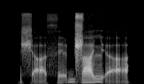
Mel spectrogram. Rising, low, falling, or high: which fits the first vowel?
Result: rising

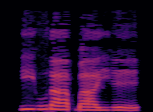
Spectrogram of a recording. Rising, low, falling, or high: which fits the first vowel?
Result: high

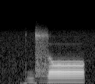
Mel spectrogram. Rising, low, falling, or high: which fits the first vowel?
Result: low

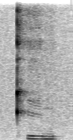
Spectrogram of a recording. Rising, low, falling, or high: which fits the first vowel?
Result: low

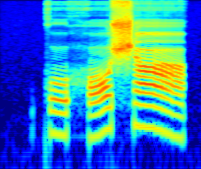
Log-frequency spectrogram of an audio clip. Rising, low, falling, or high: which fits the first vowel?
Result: low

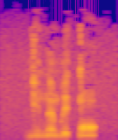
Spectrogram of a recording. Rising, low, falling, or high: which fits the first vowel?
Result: low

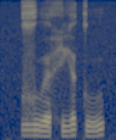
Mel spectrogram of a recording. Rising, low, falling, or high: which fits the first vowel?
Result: low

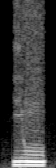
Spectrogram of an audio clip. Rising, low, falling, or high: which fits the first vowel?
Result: low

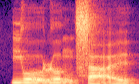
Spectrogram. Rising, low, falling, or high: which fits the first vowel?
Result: falling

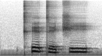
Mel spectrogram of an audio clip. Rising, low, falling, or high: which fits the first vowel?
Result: high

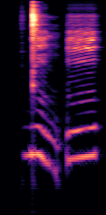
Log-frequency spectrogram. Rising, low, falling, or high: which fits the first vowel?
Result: falling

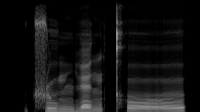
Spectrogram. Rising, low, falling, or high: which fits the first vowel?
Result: falling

